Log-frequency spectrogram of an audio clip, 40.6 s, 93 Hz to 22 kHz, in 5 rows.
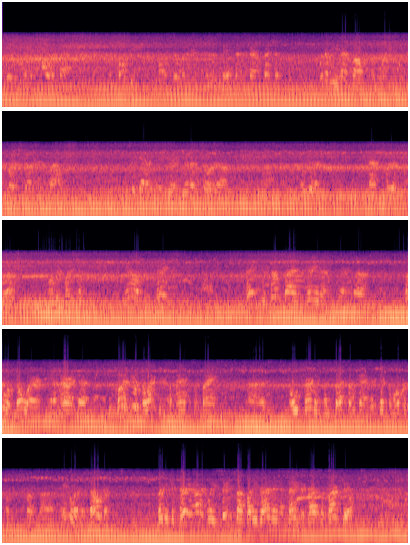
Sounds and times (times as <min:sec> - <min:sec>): Speech: 0:00.0 - 0:01.4, 0:02.3 - 0:05.6, 0:06.4 - 0:09.4, 0:10.7 - 0:12.7, 0:13.3 - 0:14.6, 0:15.4 - 0:17.9, 0:18.7 - 0:23.7, 0:24.3 - 0:34.7, 0:35.6 - 0:39.6
Car: 0:00.0 - 0:40.6.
